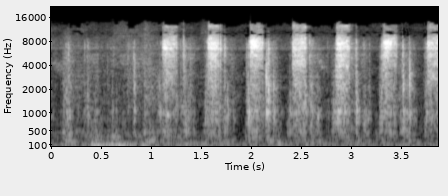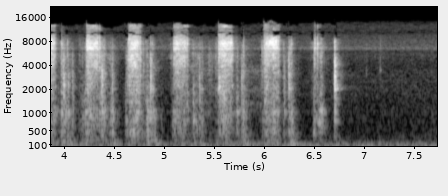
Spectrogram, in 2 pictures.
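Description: Hand socket ratchet on an extension clicking in a steady run of strokes, about two or three a second, as a bolt on a Corvette's dry sump tank is backed out; the clicking stops a little before the end.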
